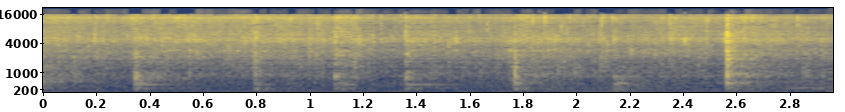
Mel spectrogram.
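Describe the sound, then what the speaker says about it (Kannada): Chopped capsicum frying in a pan, a soft continuous sizzle broken by a series of quick, regular scrapes and taps of a spoon stirring, close and fairly quiet, with no voices. "ಅದನ್ನು ಹಾಕ್ತಾ ಇದ್ದೀನಿ ನೋಡಿ ಇವು ಇವಾಗ ಸ್ವಲ್ಪ ಮೆತ್ತಗಾಗೋವರೆಗೂ ಕರ್ಕೋಬೇಕು"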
